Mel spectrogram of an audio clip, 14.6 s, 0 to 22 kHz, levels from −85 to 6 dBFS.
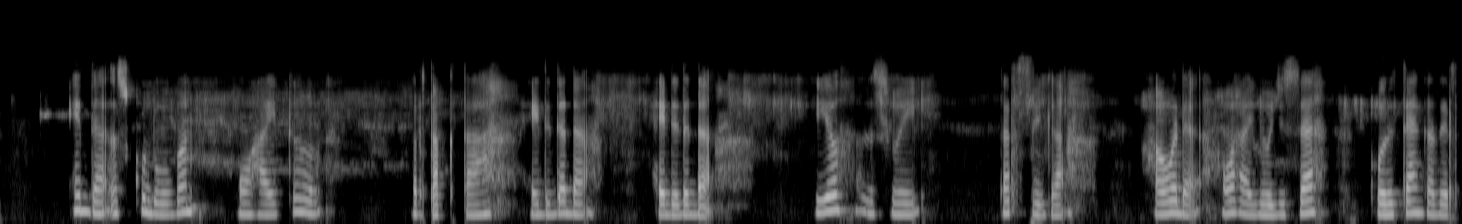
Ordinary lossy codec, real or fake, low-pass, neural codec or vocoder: none; fake; none; codec, 16 kHz, 4 kbps, X-Codec, HuBERT features, trained on balanced general audio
